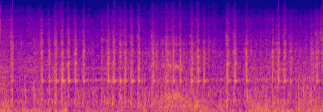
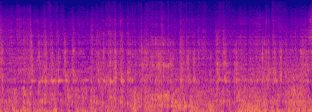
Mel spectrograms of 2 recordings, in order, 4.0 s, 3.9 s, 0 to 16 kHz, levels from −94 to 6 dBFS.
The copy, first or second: second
